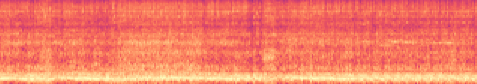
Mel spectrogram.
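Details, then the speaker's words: Champion two-stroke trimmer that stalls at idle but runs fine under throttle, before raising the top idle screw (the carburettor has no fuel screw): idle note wavers and sags as if about to die; low idle speed causing stalling. "значит нам просто надо немножечко подкрутить холостого хода Винт"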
